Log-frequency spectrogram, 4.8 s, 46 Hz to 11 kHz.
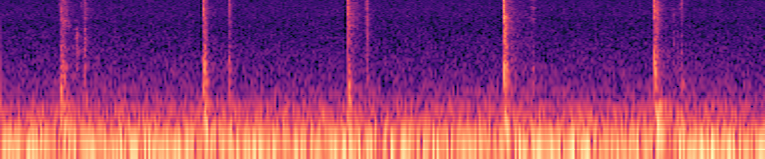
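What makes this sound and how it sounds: Fingertips with long dark-painted nails type on a solid, white, low-profile Apple keyboard, about 28 cm wide, with plastic keys on a thin aluminium base. Short, bright, paired key clicks come at a slow, even pace over a steady low hum.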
